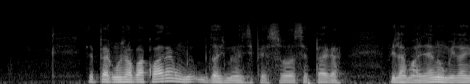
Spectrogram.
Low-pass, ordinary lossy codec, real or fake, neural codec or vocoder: 7.2 kHz; none; real; none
